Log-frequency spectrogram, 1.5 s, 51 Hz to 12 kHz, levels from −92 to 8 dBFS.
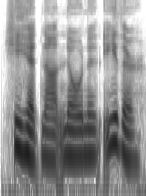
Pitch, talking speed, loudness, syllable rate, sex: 165 Hz, 245 wpm, -16 LUFS, 5.1 syllables/s, female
